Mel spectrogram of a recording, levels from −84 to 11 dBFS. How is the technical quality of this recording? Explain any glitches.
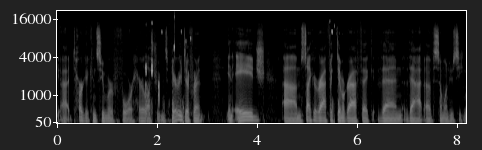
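The recording has two bursts of DAB burbling, both in speech. The first runs from 1.76 to 2.76 s, right after "target consumer for hair". The second is shorter, from 5.41 to 5.62 s, after "in age um". Weak reception let bit errors slip past the error correction into the MP2 audio. Corrupted samples then put short blips of noise in individual sub-bands, and corrupted scale factors make sub-bands leap in level for up to a frame. The result is short noise blips laid over the voice. The second burst sounds denser, which points to a higher error rate there.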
